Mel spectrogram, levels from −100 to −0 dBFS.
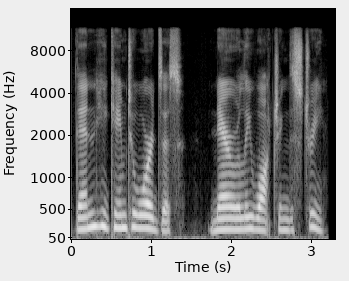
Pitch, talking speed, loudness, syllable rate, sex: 185 Hz, 165 wpm, -16 LUFS, 4.7 syllables/s, female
